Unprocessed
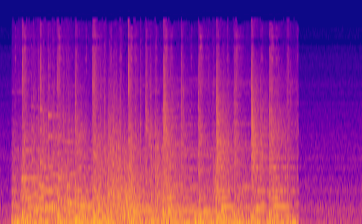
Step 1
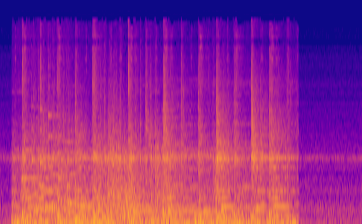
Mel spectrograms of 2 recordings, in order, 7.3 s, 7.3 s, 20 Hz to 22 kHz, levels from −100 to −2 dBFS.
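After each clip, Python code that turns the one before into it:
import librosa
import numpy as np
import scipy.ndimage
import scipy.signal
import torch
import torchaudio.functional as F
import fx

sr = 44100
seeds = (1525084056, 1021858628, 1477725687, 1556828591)

y = fx.peak_eq(x, sr, hz=1300.0, db=12.5, octaves=0.3)
y = F.gain(torch.from_numpy(y), -1.5).numpy()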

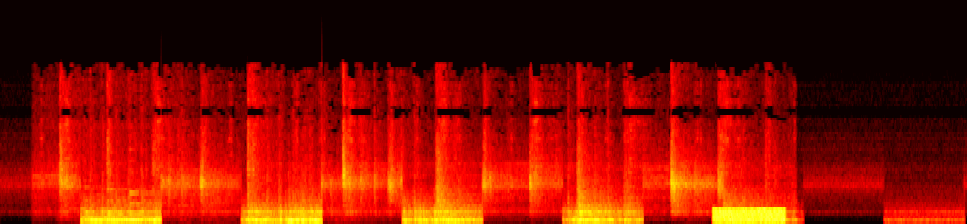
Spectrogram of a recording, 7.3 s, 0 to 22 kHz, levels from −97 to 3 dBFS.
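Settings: y = fx.filter_lfo_highpass(x, sr, shape='square', hz=0.83, low_hz=480.0, high_hz=4100.0, q=6.5)
y = fx.spec_paint(y, sr, seeds[0], shape='noise', start_s=5.34, length_s=0.55, low_hz=320.0, high_hz=1600.0, level_db=-17.0)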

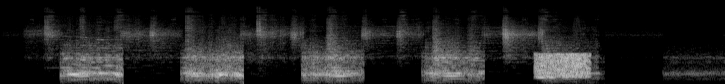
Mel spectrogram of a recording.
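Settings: y = fx.chorus_voices(x, sr, voices=6, hz=0.43, base_ms=23, depth_ms=2.4, mix_pct=55)
y = F.gain(torch.from_numpy(y), 4.5).numpy()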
